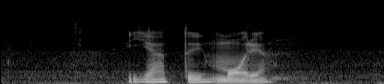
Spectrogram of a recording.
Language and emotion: Russian, neutral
